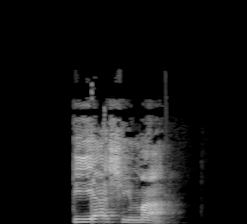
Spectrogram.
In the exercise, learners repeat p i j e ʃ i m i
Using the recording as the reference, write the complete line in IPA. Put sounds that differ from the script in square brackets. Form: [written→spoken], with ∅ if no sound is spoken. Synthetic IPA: p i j [e→a] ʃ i m [i→a]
